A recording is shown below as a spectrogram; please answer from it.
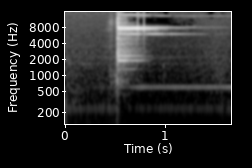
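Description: A suspended VW forged steel crankshaft is tapped once on the throat, away from the bearing surfaces, giving a bright, high-pitched metallic ring that sustains and fades over more than a second. The long ring marks it as a true forged crank.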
